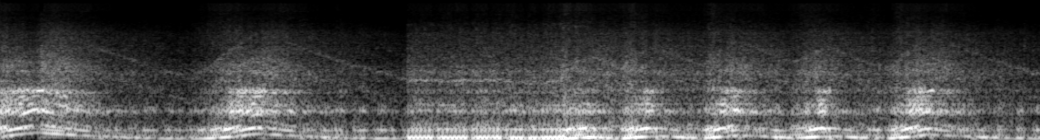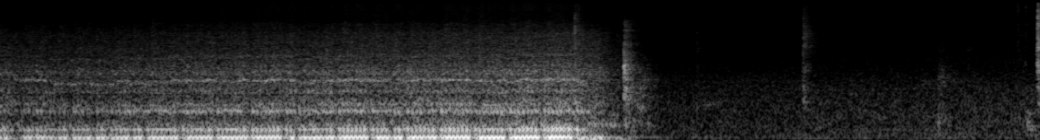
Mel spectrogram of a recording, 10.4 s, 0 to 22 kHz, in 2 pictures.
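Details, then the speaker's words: Honda CBR600, cold start with choke on, before the repair: repeated rev blips rise and fall unevenly before the engine dies. It bogs under throttle, which the owner blames on the carburettor inlet rubbers. "Fingers crossed it starts. Oh no, the rev valve is not working."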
